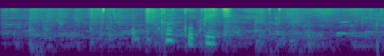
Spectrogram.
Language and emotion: Russian, neutral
